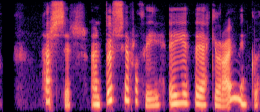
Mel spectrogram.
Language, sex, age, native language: Icelandic, female, 20-29, Icelandic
